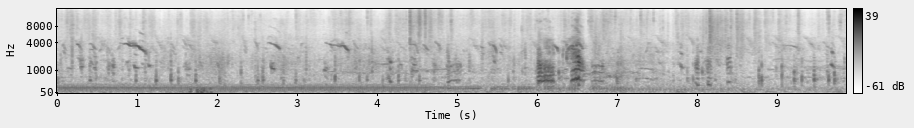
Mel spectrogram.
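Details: Rural farm chicks cheep in high, short downward notes amid rustling and clucks, with a loud scuffle of movement partway through and a hum fading after the first half.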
